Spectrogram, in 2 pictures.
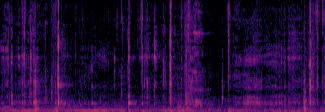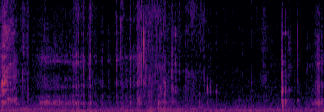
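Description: A metal utility-knife blade scrapes and carves thin curls and flakes from a solid light-blue bar of soap held in the fingers. Soft, crisp scraping and crinkling fill the clip, with sharp bright clicks as the blade bites. The sound stays quiet and dry throughout.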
